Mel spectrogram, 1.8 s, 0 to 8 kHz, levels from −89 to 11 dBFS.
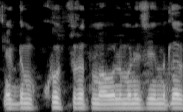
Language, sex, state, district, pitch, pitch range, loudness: Rajasthani, male, Rajasthan, Churu, 120 Hz, 120-125 Hz, -16 LUFS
